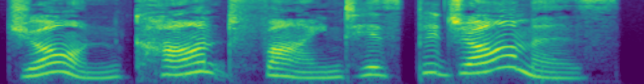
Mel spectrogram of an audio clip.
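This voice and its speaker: A woman narrating a scripted children's story, in simple, deliberate phrases for young learners. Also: on the high side, very animated, pushed and bright, slight background noise.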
